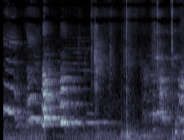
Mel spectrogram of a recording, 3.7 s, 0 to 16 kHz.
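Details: Female American Bulldog awaiting adoption, recorded 8 March 2022 in the evening; a run of tonal, harmonic whining yelps in the first second and a half, then softer broken whimpers and sharp clicks.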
